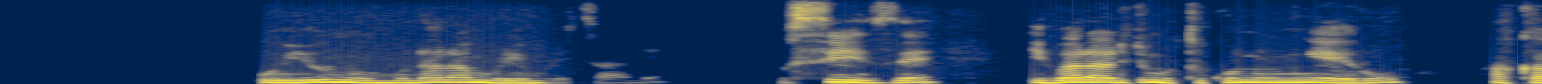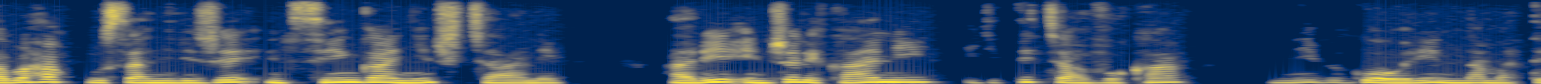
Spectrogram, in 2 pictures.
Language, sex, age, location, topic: Kinyarwanda, female, 25-35, Kigali, government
